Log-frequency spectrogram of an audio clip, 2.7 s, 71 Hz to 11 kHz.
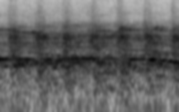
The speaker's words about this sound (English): it's possible to appreciate on the radio the noise level, the sheer volume of the applause and shouts and cheers and rhythmic clapping that's going on here at the bottom line, but it far and away surpasses anything I've seen here in the last 3 years.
